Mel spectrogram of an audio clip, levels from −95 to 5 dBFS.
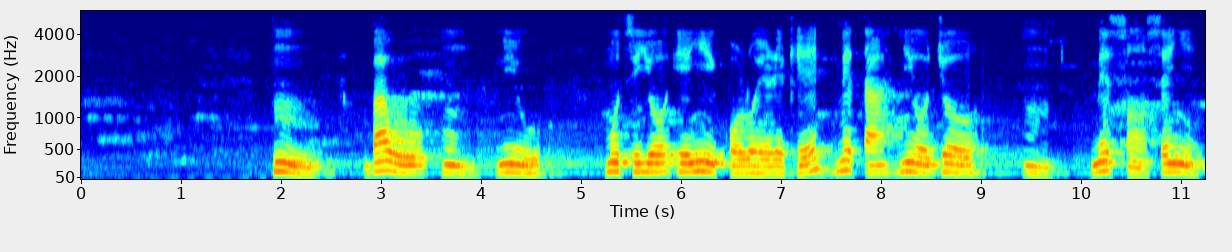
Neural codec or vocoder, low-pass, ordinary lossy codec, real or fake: none; 5.4 kHz; none; real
